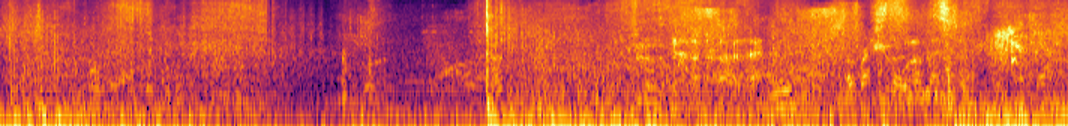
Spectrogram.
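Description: Confringo blasting-spell explosions in the video game Hogwarts Legacy: repeated deep booms and bursts, with a sharp blast midway, all over dense game sound and a talking voice.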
